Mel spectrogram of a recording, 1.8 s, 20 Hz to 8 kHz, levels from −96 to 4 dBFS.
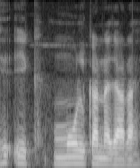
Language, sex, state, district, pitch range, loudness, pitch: Hindi, male, Bihar, Araria, 100-115 Hz, -19 LUFS, 110 Hz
